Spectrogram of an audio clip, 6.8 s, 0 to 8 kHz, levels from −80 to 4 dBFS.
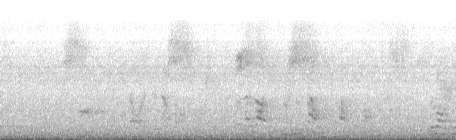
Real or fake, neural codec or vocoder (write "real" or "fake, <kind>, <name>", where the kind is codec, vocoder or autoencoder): fake, autoencoder, DAC-VAE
